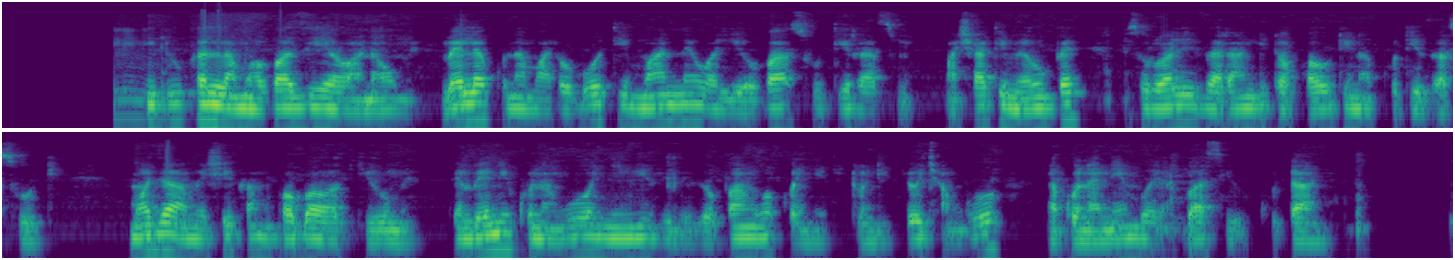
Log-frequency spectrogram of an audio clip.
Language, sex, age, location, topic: Swahili, male, 18-24, Nairobi, finance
